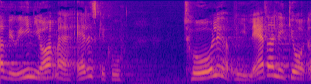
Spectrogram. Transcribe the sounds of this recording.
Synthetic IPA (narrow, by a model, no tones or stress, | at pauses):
æɐʋijo̝e̝ːniɒ̽mæʔæləsɡ̥ækʰu | t͡sʰɔːləɒ̽b̥liːlæd̥ɐliɡ̥jo̝ɐ̰d̥ɒ̽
